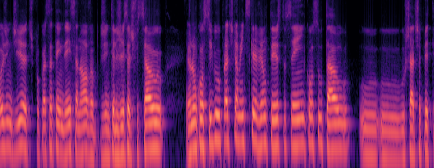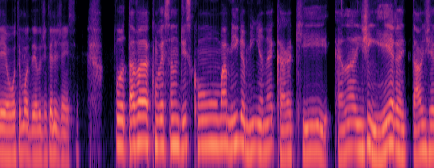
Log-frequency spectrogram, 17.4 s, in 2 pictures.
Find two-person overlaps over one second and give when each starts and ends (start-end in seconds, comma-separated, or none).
none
